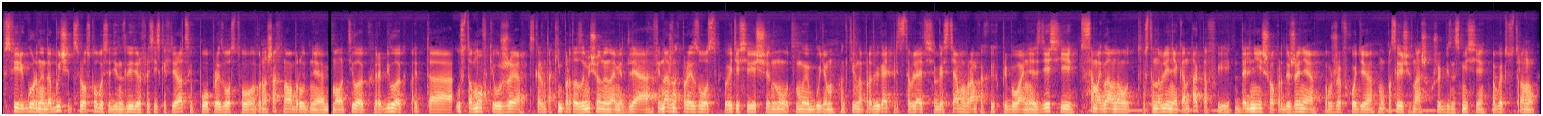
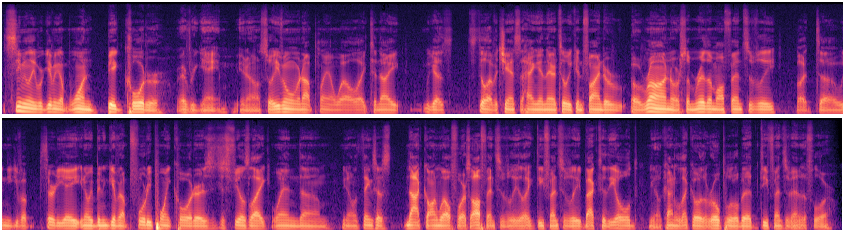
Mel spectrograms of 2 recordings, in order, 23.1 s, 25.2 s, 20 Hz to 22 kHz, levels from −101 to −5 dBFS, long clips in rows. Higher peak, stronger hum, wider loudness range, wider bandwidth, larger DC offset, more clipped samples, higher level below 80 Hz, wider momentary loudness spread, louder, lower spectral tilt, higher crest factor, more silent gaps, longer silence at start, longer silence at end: about the same, 0 dBFS vs 0 dBFS; neither; second, 2 LU vs 5 LU; about the same, 15 kHz vs 16.5 kHz; neither; neither; about the same, -44 dBFS vs -44 dBFS; second, 6 LU vs 13 LU; first, -15 LUFS vs -22 LUFS; second, -5 dB/octave vs -6.5 dB/octave; second, 14 dB vs 20 dB; neither; about the same, 0.05 s vs 0.05 s; about the same, 0.05 s vs 0.15 s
